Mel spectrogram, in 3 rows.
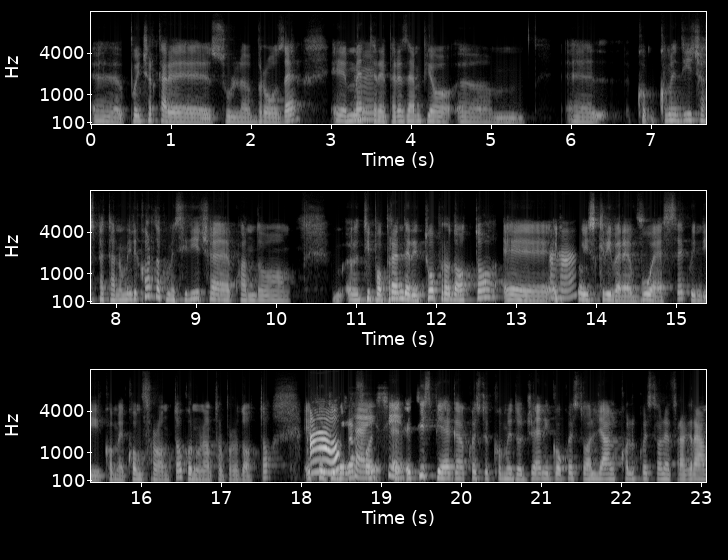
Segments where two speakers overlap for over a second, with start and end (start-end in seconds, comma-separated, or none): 18.1-19.3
